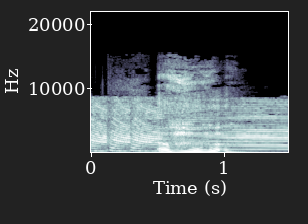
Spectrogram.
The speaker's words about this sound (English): Ah, I love that we have an air horn. I know. Anytime is the red button if you want to press it at any point.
